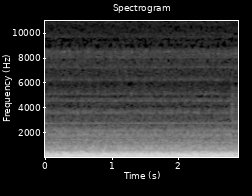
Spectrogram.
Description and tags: AMB-Fridge-Idle-03
The hum of a refrigerator.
